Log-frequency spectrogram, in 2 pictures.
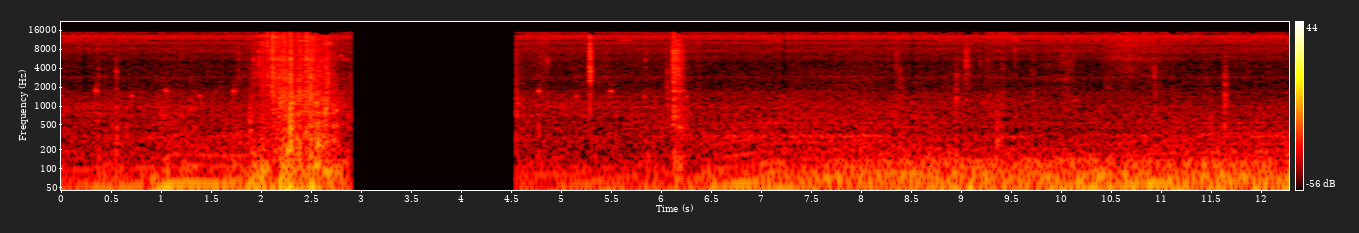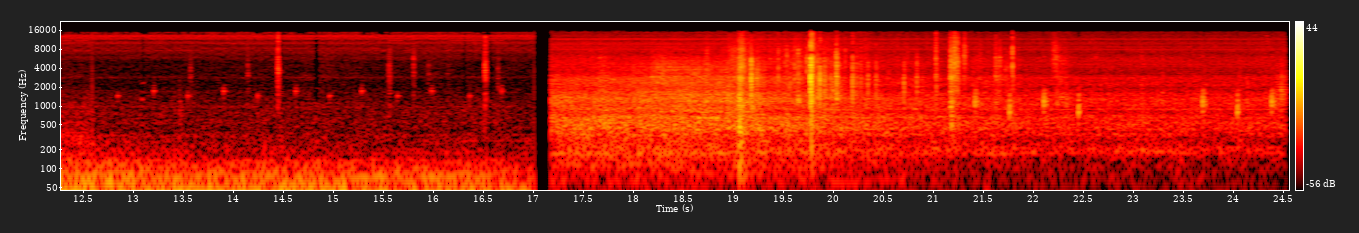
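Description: Dashcam recording of a car's road and engine rumble heard from inside the cabin. A short, very loud burst of noise comes about two seconds in, followed by a second or so of dead silence. After about seventeen seconds the road sound changes to a busier, higher one with scattered clicks.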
